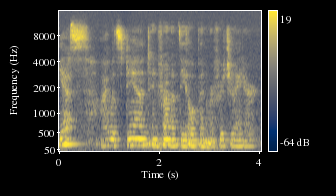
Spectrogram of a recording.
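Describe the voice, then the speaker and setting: A woman speaks at a very slow pace. Noticeable background noise runs underneath. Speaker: poet. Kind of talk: poetry reading. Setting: live reading at a literary society event.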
